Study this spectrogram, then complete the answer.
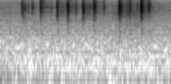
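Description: Light, quick clicks of typing on a computer keyboard while entering a search query, a dozen or so irregular close keystrokes in a quiet room.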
